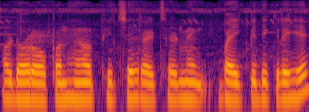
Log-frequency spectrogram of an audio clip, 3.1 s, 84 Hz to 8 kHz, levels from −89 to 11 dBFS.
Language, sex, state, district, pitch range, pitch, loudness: Hindi, male, Karnataka, Bangalore, 140-145 Hz, 145 Hz, -16 LUFS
